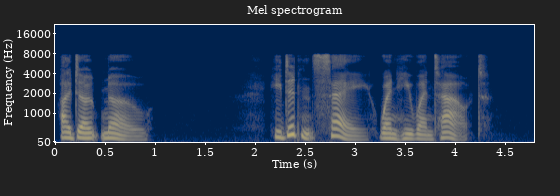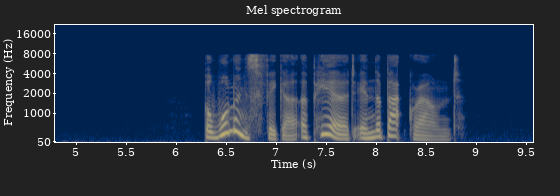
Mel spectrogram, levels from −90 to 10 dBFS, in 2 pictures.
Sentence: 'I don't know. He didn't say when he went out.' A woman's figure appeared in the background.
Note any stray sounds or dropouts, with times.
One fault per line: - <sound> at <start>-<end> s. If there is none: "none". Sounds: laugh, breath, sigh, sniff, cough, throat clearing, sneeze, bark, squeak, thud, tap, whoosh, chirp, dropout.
none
